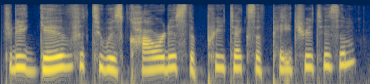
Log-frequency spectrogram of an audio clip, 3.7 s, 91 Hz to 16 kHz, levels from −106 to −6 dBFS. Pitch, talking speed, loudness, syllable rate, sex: 245 Hz, 160 wpm, -18 LUFS, 4.6 syllables/s, female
